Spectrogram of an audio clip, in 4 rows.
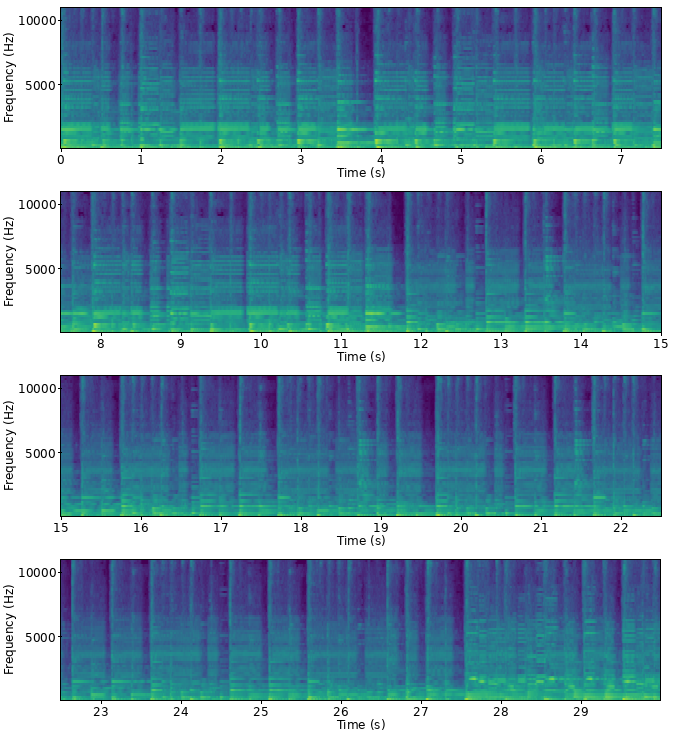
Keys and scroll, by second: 0.0-0.5 typing, 1.8-2.5 typing.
